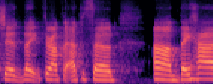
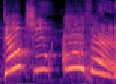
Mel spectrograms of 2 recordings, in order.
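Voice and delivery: very high-pitched mock tirade with a pause; mock going off; 3 dB louder than usual. Imitating a woman at the party fight, mock going off. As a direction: squeal it as an imitated outburst. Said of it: "Just going off".

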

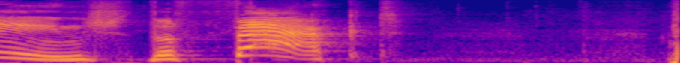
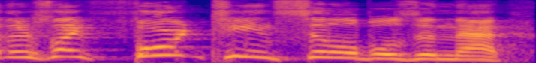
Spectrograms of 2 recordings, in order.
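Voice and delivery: ordinary delivery

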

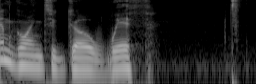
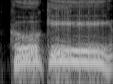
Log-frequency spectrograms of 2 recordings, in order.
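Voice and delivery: Cookie Monster; 2 semitones higher, 6 dB louder than usual. Retold or imitated. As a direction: growl it like a furry monster. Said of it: "how hard is it to do Cookie Monster".

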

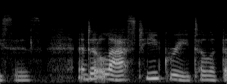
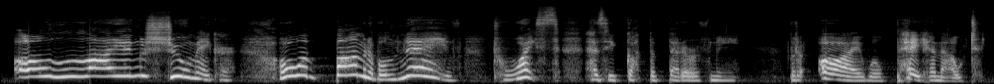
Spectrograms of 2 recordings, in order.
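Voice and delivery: raging; 3 semitones higher, 10 dB louder, slower than usual. Acted. Robber captain cursing the shoemaker who fooled him, raging. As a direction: spit curses at the absent shoemaker. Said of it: "So he raged and swore".

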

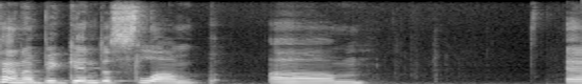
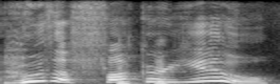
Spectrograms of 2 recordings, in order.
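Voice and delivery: higher, hammed-up demand; sharper repeat; 8 semitones higher than usual. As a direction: snap it out higher the second time. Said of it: "and then he says".

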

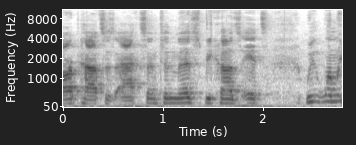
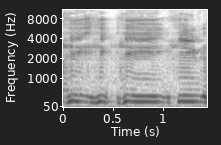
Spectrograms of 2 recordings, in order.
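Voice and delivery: normal talking voice

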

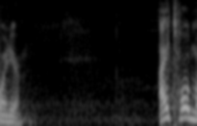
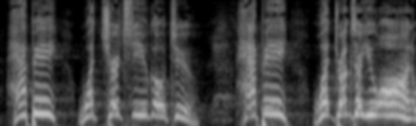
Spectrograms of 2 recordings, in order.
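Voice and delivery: higher, louder, building to a shout; admiring questions; 5 semitones higher, 5 dB louder, slower than usual. Retold or imitated. People amazed at his happiness, rising excited questions. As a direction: pepper him with amazed questions. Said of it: "I want people to go".

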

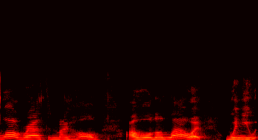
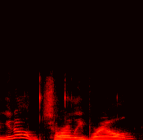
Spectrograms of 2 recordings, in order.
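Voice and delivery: ordinary delivery

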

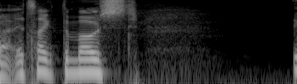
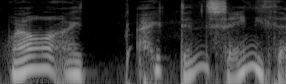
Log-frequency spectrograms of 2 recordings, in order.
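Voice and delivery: hushed, hesitant whisper; mock whisper; 3 semitones higher, 7 dB quieter than usual. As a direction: play a sheepish applicant whispering back. Playing mute applicant, whispered answer.

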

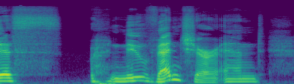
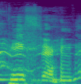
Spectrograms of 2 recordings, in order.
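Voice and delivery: laughing; 3 semitones higher than usual. Real, not acted. Repeating the slip laughing.

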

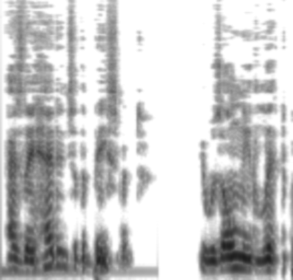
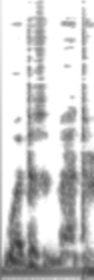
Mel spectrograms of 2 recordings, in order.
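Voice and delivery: put-on softer Russian-accented captive; 7 dB quieter than usual. A narrator's reading. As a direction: answer quietly with a thick Russian accent. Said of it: "his thick Russian accent coming through".

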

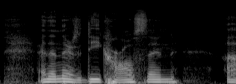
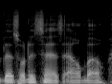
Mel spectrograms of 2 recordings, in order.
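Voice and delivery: usual speaking voice

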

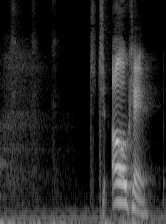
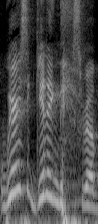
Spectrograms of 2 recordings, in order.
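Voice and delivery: amazed friend; 9 semitones higher, 7 dB louder than usual. Retold or imitated. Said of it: "she was just like".

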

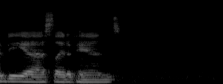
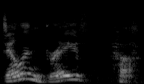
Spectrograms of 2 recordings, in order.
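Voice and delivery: higher, mocking doubt; father scoffing at his son's bravery; scoffing disbelief; 6 semitones higher, slower than usual. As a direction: scoff at the idea.

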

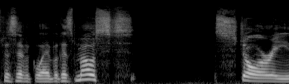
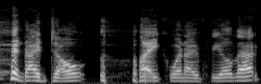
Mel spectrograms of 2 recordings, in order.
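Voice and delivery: laughing; 3 semitones higher, 5 dB louder than usual. Real, not acted. Laughing at own realization.

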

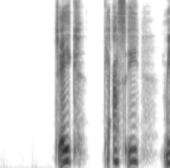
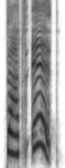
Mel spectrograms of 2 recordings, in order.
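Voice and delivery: much higher, loud eureka shout; excited yell; 11 semitones higher, 9 dB louder than usual. A narrator's reading. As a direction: burst out with the discovery. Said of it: "Cassie yelled".

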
